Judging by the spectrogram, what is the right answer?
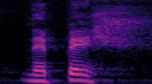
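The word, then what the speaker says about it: nephesh: la palabra alma es nepes en el hebreo apúntalo nepes se pronuncia nepe porque la ch en hebreo es nepe y la palabra espíritu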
